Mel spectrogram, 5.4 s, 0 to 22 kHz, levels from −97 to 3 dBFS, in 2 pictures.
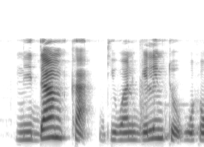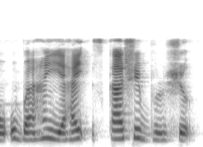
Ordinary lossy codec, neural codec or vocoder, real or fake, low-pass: none; none; real; 7.2 kHz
